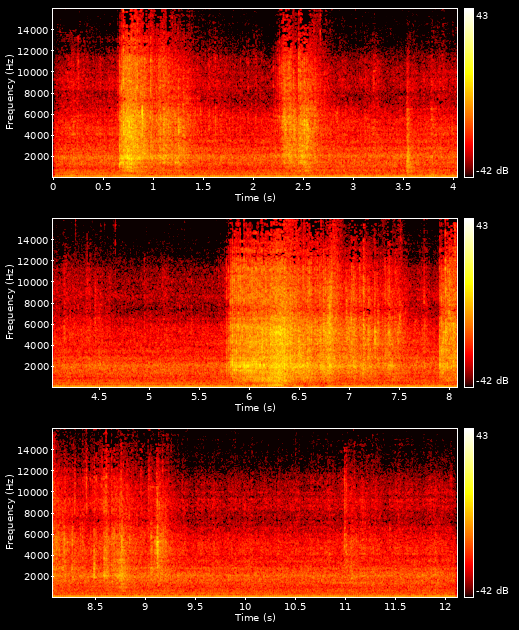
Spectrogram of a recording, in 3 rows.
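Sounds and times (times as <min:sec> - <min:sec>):
Vermeer BC150 industrial wood chipper running: 0:00.0 - 0:12.1.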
